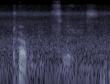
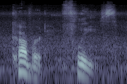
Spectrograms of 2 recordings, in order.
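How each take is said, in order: First: Horrified whisper. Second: Said in the usual way. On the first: Real, not acted. Vlogger telling viewers about the rescued dog, aghast whisper. Repeats the horror of the fleas.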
